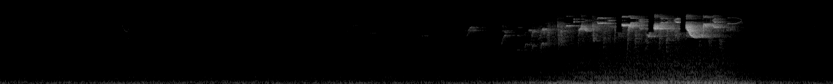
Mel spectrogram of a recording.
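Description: Palm tanager calling: a few faint, high chirps, then about halfway through a loud, rapid run of high chirps lasting about three seconds that stops abruptly.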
